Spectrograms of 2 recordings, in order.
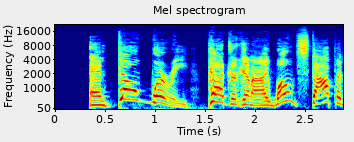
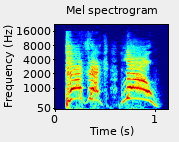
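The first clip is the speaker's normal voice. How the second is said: high, panicked shout; alarmed cry; 11 semitones higher than usual. Acted. Calling out to stop Patrick, alarmed. Stopping his friend in alarm.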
